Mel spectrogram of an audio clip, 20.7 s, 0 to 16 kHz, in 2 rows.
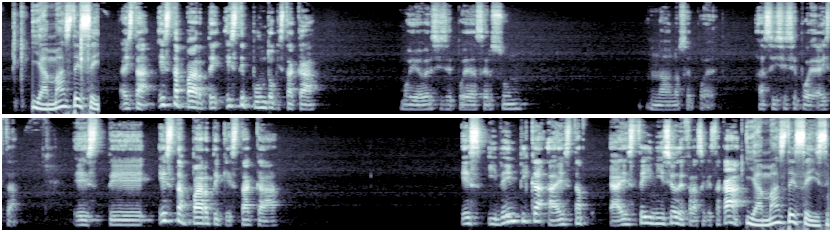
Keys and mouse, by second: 0.0 click, 0.4 space, 1.1 space, 2.8 click, 3.4 click, 3.4 space, 4.0 space, 5.0 click, 5.0 space, 15.3 r, 17.4 click, 19.8 space.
